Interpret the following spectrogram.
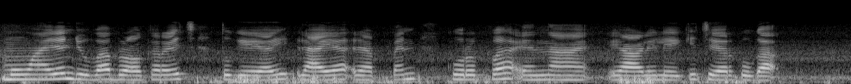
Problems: none marked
